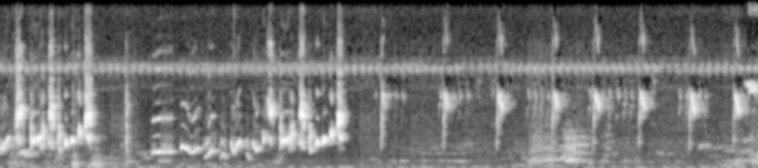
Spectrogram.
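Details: Mixed aviary birdsong meant for training a white-rumped shama: dense chattering and harsh squawky notes for four seconds, then sparse, sharp single chips spaced about a second apart.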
